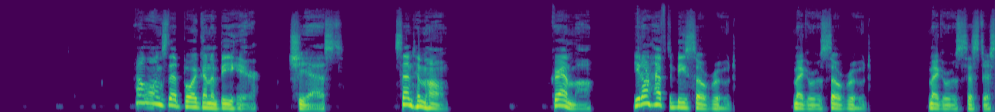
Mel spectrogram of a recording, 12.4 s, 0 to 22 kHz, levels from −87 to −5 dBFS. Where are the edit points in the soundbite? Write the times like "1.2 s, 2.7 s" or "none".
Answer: 3.5 s, 10.4 s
